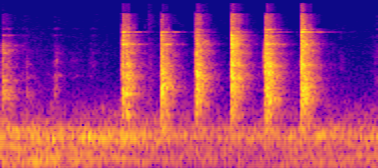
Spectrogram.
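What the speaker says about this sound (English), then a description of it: "There it is, there's my chipping hammer." A chipping hammer knocks spatter off a steel weld in six sharp, evenly spaced metallic taps, close and crisp against a quiet background.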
